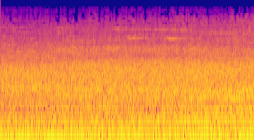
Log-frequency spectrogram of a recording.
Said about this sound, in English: And when there's like a slight break in the cars, you almost get it. But then a giant truck just whizzes by you and that peace is gone.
